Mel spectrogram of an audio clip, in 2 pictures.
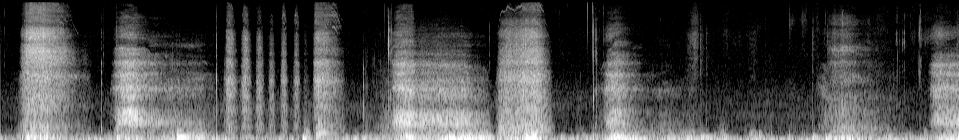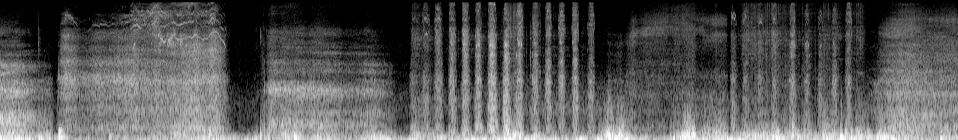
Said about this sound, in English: Some sniffs too.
